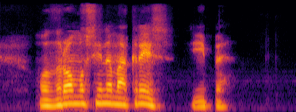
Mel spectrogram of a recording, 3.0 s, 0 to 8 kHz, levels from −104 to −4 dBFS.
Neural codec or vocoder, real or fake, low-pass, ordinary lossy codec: autoencoder, 48 kHz, 128 numbers a frame, DAC-VAE, trained on Japanese speech; fake; 7.2 kHz; AAC, 32 kbps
